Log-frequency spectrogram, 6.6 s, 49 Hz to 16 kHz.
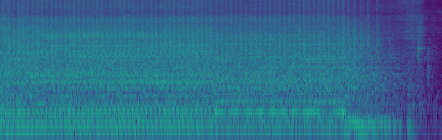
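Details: First run of a 1989 Ford Ranger engine swapped into a 1987 Ford Bronco II: steady, even rattle at fast idle for several seconds, then winds down and stops; healthy running.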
